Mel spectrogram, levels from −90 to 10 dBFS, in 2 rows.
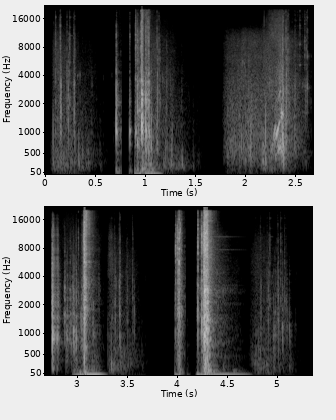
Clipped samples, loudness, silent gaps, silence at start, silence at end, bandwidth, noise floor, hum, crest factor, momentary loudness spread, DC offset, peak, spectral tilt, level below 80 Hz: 0.1%; -18 LUFS; 1.62-1.77 s, 3.81-3.95 s; 0.9 s; 0.95 s; over 20 kHz; -52 dBFS; none; 24 dB; 27 LU; under 0.1%; 0 dBFS; 1 dB/octave; -54 dBFS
